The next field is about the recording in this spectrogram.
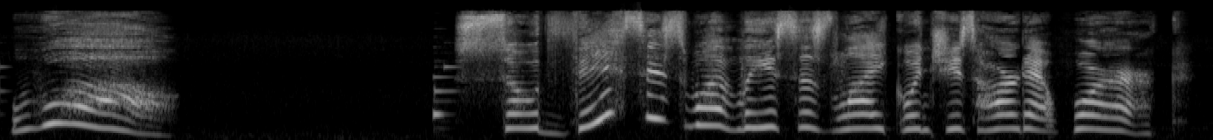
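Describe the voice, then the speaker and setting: A woman voicing a tiny, excitable and naive childlike fairy companion in a video game, with a whiny manner. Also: very high-pitched, slow, a little hiss or hum, full character voice. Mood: awed, reluctant.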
